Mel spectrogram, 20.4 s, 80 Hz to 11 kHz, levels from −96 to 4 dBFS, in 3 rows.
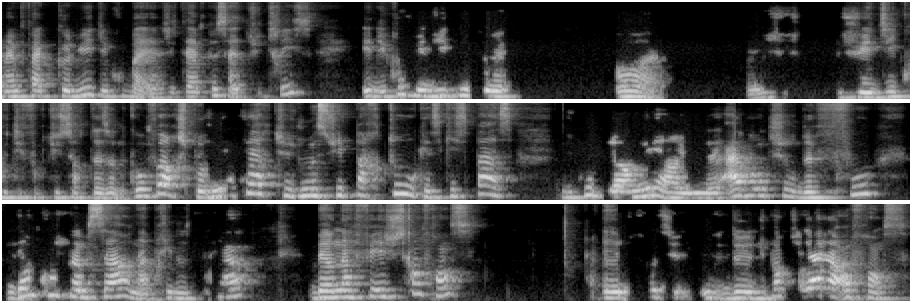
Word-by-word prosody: même 180 Hz, 0 st, -1 dB
fac 185 Hz, 0 st, -3 dB
que 190 Hz, -, 0 dB
lui, 205 Hz, +6 st, -1 dB
du 180 Hz, -, -5 dB
coup, 180 Hz, +1 st, -10 dB
beh, 145 Hz, -4 st, -4 dB
j'étais 155 Hz, +3 st, -7 dB
un 165 Hz, -, -2 dB
peu 210 Hz, -, -7 dB
sa 210 Hz, -, -2 dB
tutrice 290 Hz, -, -10 dB, 0.4 s
et 190 Hz, -, +2 dB
du 175 Hz, -1 st, -3 dB
coup, 245 Hz, +7 st, -2 dB
je -, -, -8 dB
lui 195 Hz, -, +5 dB
ai -, -, +2 dB
dit: 185 Hz, +1 st, +2 dB
«Écoute» 205 Hz, +2 st, -1 dB
oui, 180 Hz, 0 st, +5 dB, 0.8 s
ouais 175 Hz, 0 st, +3 dB, 0.7 s
je 130 Hz, +1 st, -4 dB, 0.6 s
je 145 Hz, +1 st, -8 dB
lui 155 Hz, -, +5 dB
ai 150 Hz, -, +4 dB
dit: 155 Hz, +3 st, -3 dB
«Écoute, 175 Hz, 0 st, -3 dB
il -, -, -6 dB
faut 175 Hz, -, -9 dB
que -, -, -14 dB
tu 175 Hz, -, -7 dB
sortes 170 Hz, 0 st, -4 dB
de 165 Hz, -, -1 dB
ta -, -, +1 dB
zone 165 Hz, 0 st, -4 dB
confort, 250 Hz, +7 st, +3 dB
je 290 Hz, -, +1 dB
peux 195 Hz, -, 0 dB
rien 195 Hz, +3 st, +2 dB, 0.2 s
faire, 310 Hz, -1 st, +1 dB
tu 245 Hz, -7 st, -4 dB
me 240 Hz, -, +3 dB
suis 240 Hz, +1 st, +4 dB
partout, 265 Hz, +3 st, 0 dB
qu'est-ce 190 Hz, -2 st, -4 dB
qu'il 220 Hz, -, -6 dB
se 215 Hz, -, -6 dB
passe?». 275 Hz, -2 st, +1 dB, 0.4 s
Du 180 Hz, -1 st, -5 dB
coup, 255 Hz, +6 st, -1 dB
je -, -, 0 dB
l'ai 190 Hz, -, +7 dB
emmené 170 Hz, -6 st, +3 dB
à 165 Hz, -, +1 dB
une -, -, -3 dB
aventure 230 Hz, -2 st, +2 dB
de 180 Hz, 0 st, +2 dB
fou, 265 Hz, -, -3 dB, 0.3 s
d'un 255 Hz, +8 st, +3 dB
coup, 285 Hz, +1 st, -1 dB
comme 230 Hz, -2 st, +4 dB
ça, 235 Hz, +3 st, +5 dB
on -, -, -1 dB
a 160 Hz, -, 0 dB
pris 165 Hz, +5 st, -6 dB
notre 180 Hz, -1 st, -3 dB
sac 230 Hz, +7 st, -4 dB, 0.5 s
ben, 215 Hz, 0 st, +4 dB
on -, -, +2 dB
a 225 Hz, -, +3 dB
fait 230 Hz, +2 st, -3 dB
jusqu'en 240 Hz, +9 st, -1 dB
France, 315 Hz, -6 st, -3 dB, 0.9 s
heu, 195 Hz, -, +5 dB
jusqu'au 225 Hz, -, -9 dB
sud -, -, -9 dB
de 195 Hz, 0 st, 0 dB
du 180 Hz, -2 st, -2 dB
Portugal 245 Hz, +3 st, +5 dB
à -, -, +8 dB
la 225 Hz, -, +3 dB
France. 180 Hz, -5 st, -4 dB
200 Hz, 245 wpm, -20 LUFS, 175-240 Hz, 0.9 s, à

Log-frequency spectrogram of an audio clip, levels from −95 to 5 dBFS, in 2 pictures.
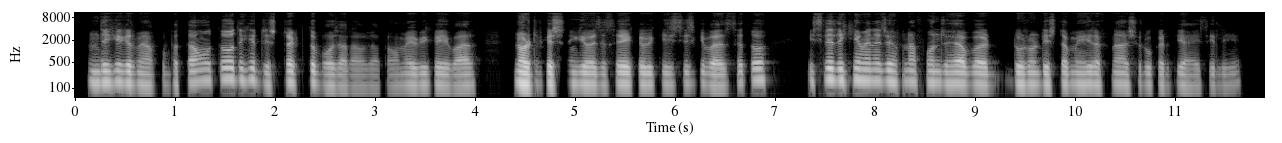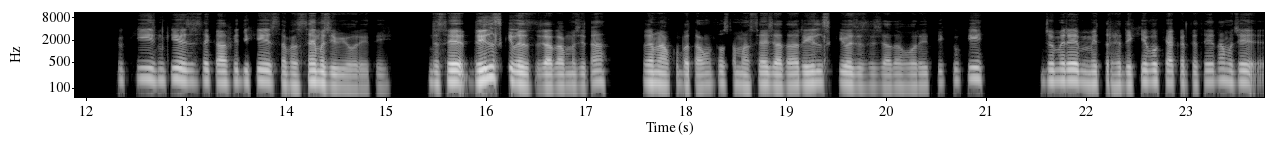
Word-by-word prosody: देखिए 145 Hz, +1 st, 0 dB
अगर 140 Hz, -2 st, +2 dB
मैं 130 Hz, -, -4 dB
आपको 120 Hz, +1 st, -9 dB
बताऊँ 145 Hz, +6 st, -4 dB
तो 180 Hz, 0 st, +4 dB
देखिए 170 Hz, 0 st, -2 dB
डिस्ट्रैक्ट 135 Hz, 0 st, -3 dB
तो 145 Hz, -, +3 dB
बहुत 120 Hz, -2 st, -5 dB
ज़्यादा 110 Hz, -1 st, -8 dB
हो 110 Hz, 0 st, -13 dB
जाता 110 Hz, 0 st, -18 dB
हूँ। 115 Hz, -, -14 dB
मैं 120 Hz, 0 st, -4 dB
भी 125 Hz, -, -5 dB
कई 120 Hz, -1 st, -3 dB
बार 115 Hz, +1 st, -4 dB, 0.4 s
नोटिफ़िकेशन 130 Hz, +1 st, +4 dB
की 130 Hz, -, +2 dB
वज़ह 125 Hz, -1 st, 0 dB
से 130 Hz, +1 st, +3 dB
कभी 125 Hz, 0 st, -1 dB
किसी 125 Hz, -1 st, -10 dB
चीज़ 130 Hz, -1 st, -11 dB
की 135 Hz, -, -10 dB
वज़ह 115 Hz, -3 st, 0 dB
से 125 Hz, +5 st, -8 dB
तो 165 Hz, +4 st, 0 dB, 0.5 s
इसलिए 175 Hz, +4 st, +3 dB
देखिए 165 Hz, +1 st, +1 dB
मैंने 160 Hz, -1 st, +1 dB
जो 155 Hz, 0 st, +1 dB
अपना 150 Hz, +1 st, -5 dB
फ़ोन 145 Hz, 0 st, -4 dB
जो 135 Hz, -1 st, -4 dB
है 135 Hz, -1 st, +4 dB, 0.5 s
डू 130 Hz, -1 st, +4 dB
नॉट 130 Hz, 0 st, -3 dB
डिस्टर्ब 130 Hz, +1 st, -2 dB
में 130 Hz, -, -5 dB
ही 130 Hz, -, 0 dB
रखना 130 Hz, +1 st, -4 dB
शुरू 125 Hz, +1 st, -10 dB
कर 120 Hz, -, -8 dB
दिया 120 Hz, +1 st, -7 dB
है 110 Hz, -, -12 dB
इसीलिए 120 Hz, +2 st, -15 dB, 0.5 s
क्योंकि 175 Hz, +2 st, -5 dB
इनकी 165 Hz, +1 st, +1 dB
वज़ह 150 Hz, -1 st, 0 dB
से 160 Hz, +2 st, -4 dB
काफ़ी 145 Hz, 0 st, -1 dB
देखिए 150 Hz, 0 st, 0 dB
समस्याएँ 135 Hz, +2 st, +1 dB
मुझे 125 Hz, -4 st, +3 dB
भी 115 Hz, -, -3 dB
हो 105 Hz, -1 st, -4 dB
रही 105 Hz, 0 st, -10 dB
थी। 110 Hz, +1 st, -18 dB, 0.4 s
जैसे 145 Hz, +3 st, +8 dB, 0.2 s
रील्स 185 Hz, +4 st, +10 dB
की -, -, +1 dB
वज़ह 130 Hz, -4 st, +8 dB
से 115 Hz, -, -18 dB
ज़्यादा 120 Hz, 0 st, +3 dB
मुझे 120 Hz, 0 st, -7 dB
ना 145 Hz, -, -2 dB, 0.5 s
अगर 140 Hz, -, +3 dB
मैं 130 Hz, -, +3 dB
आपको 125 Hz, +1 st, -4 dB
बताऊँ 120 Hz, 0 st, -4 dB
तो 135 Hz, -, -4 dB
समस्याएँ 130 Hz, 0 st, -2 dB
ज़्यादा 125 Hz, 0 st, +1 dB
रील्स 135 Hz, +1 st, +1 dB
की 140 Hz, -, -6 dB
वज़ह 120 Hz, -2 st, +2 dB
से 120 Hz, +1 st, -14 dB
ज़्यादा 115 Hz, 0 st, -8 dB
हो 115 Hz, 0 st, -7 dB
रही 120 Hz, 0 st, -6 dB
थी। 120 Hz, +4 st, -17 dB
क्योंकि 165 Hz, +5 st, -3 dB, 0.6 s
जो 155 Hz, +1 st, -1 dB
मेरे 160 Hz, 0 st, +5 dB
मित्र 135 Hz, -3 st, -5 dB
हैं 125 Hz, -, -4 dB
देखिए 130 Hz, +4 st, -2 dB
वो 150 Hz, 0 st, +1 dB
क्या 145 Hz, -1 st, -2 dB
करते 135 Hz, -1 st, -8 dB
थे 150 Hz, +3 st, -5 dB
ना 165 Hz, +2 st, -7 dB
मुझे 150 Hz, -1 st, -1 dB
130 Hz, 240 wpm, -25 LUFS, 120-150 Hz, 0.6 s, रील्स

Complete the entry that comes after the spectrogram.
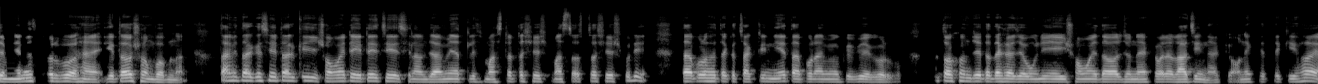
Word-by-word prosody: যে -, -, +6 dB
মেনেজ 150 Hz, +3 st, +2 dB
করব 150 Hz, -2 st, +1 dB, 0.2 s
হ্যাঁ, 120 Hz, -2 st, +2 dB
এটাও 150 Hz, +3 st, +5 dB
সম্ভব 120 Hz, -5 st, +2 dB
না। -, -, -5 dB, 0.4 s
তো -, -, -18 dB
আমি 175 Hz, -, -1 dB
তার 175 Hz, -, +5 dB
কাছে 175 Hz, +2 st, -1 dB
এটা 185 Hz, -, +1 dB
আরকি 165 Hz, +1 st, -4 dB, 0.2 s
সময়টা 150 Hz, +2 st, +2 dB
এটাই 155 Hz, +1 st, +1 dB
চেয়েছিলাম 140 Hz, -4 st, 0 dB
যে, -, -, +3 dB
"আমি 125 Hz, -, -1 dB
এটলিস্ট 125 Hz, 0 st, -8 dB
মাস্টারটা 140 Hz, +5 st, -2 dB
শেষ 140 Hz, -1 st, -2 dB
মাস্টার্সটা 125 Hz, +4 st, -3 dB
শেষ 145 Hz, -1 st, 0 dB
করি। 190 Hz, -, -2 dB, 0.4 s
তারপর 145 Hz, +1 st, +5 dB
হয়তো 145 Hz, -1 st, 0 dB
একটা -, -, -6 dB
চাকরি 130 Hz, +2 st, -1 dB
নিয়ে 145 Hz, +2 st, +1 dB
তারপরে 125 Hz, 0 st, 0 dB
আমি 120 Hz, 0 st, -2 dB
ওকে 120 Hz, +2 st, -7 dB
বিয়ে 125 Hz, -2 st, +1 dB
করবো।" 115 Hz, -, -3 dB, 0.5 s
তখন 160 Hz, +1 st, +3 dB
যেটা 145 Hz, -1 st, +3 dB
দেখা 135 Hz, -1 st, +4 dB
যায় 125 Hz, -1 st, +2 dB
উনি 130 Hz, +1 st, -1 dB
এই 125 Hz, -, +1 dB
সময় 125 Hz, 0 st, 0 dB
দেওয়ার 120 Hz, -1 st, +4 dB
জন্য 120 Hz, -1 st, -1 dB
একেবারে 120 Hz, +1 st, 0 dB
রাজি 120 Hz, +1 st, +3 dB
না। 95 Hz, -, -5 dB
কে -, -, -16 dB
অনেক 120 Hz, +1 st, -4 dB
ক্ষেত্রে 125 Hz, +1 st, -10 dB
কি 130 Hz, -, -4 dB
হয়, 155 Hz, -2 st, +4 dB
130 Hz, 230 wpm, -24 LUFS, 125-145 Hz, 0.5 s, যে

